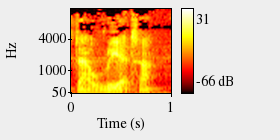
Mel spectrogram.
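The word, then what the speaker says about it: Dál Riata: Came pretty much from nowhere to rule over both Dalriata, or somebody pointed out to me actually on the WordPress blog, it should perhaps be pronounced Dalriata. – Why? – Because you emphasise the first syllable, apparently, in Scottish. So if you have Dal and then Riata, it would be Dalriata.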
